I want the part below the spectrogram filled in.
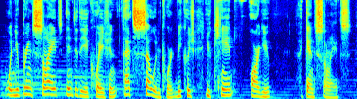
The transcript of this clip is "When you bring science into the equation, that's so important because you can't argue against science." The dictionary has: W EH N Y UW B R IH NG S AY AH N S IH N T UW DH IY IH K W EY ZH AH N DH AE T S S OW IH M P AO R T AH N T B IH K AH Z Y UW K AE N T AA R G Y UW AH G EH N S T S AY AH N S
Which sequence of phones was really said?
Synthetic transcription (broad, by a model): W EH N Y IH B R IH NG S AY AH N S IH N T UW DH IY IH K W EY ZH AH N DH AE T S S OW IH M P AO R T N B IH K AH Z Y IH K AE N T AA R G Y UW AH G EH N S T S AY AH N S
